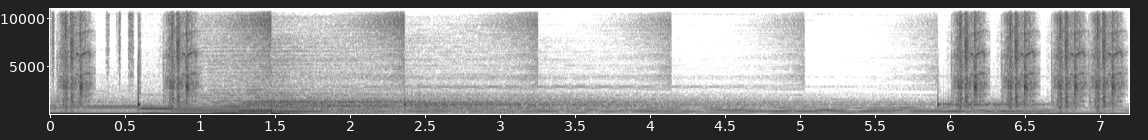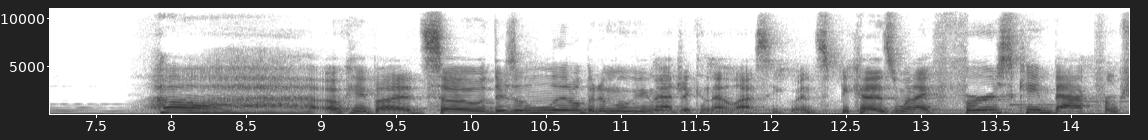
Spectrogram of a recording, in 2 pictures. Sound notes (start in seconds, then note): 0.5 camera shutter clicking; 5.9 camera shutter clicking; 7.8 sighs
